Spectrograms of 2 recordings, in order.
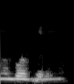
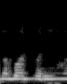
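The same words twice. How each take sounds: First: Much higher wailing cry with बहुत lifted; crying out in guilt. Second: Quiet, broken self-blame while weeping; crying out in guilt. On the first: Guilty girl weeping to her friend, high wailing cry. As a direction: break into a high, soft wail of self-blame. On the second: Guilty girl weeping to her friend, mild crying. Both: A narrator's reading. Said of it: "चीख चीख कर रोने लगे और बार बार ये कह रही थी".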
